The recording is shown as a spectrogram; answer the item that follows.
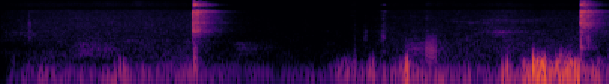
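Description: Double-sided neodymium fishing magnet snapping against a steel claw hammer: two sharp metal clacks, about a second in and again near the end, with low handling rumble in between as the magnet is worked along the hammer.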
